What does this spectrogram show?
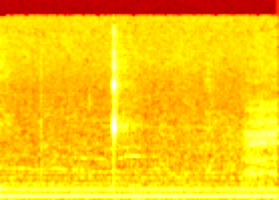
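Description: A single crisp finger snap cracks out once, sharp, against a steady low electrical hum with no talking, as a person snaps their fingers to make a Bible verse change in a trick for children.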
